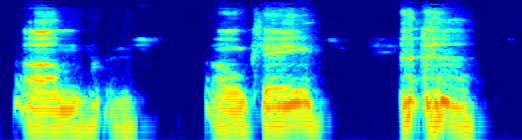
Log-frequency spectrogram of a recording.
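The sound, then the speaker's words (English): A person clears their throat three times, each a short, voiced, rasping burst separated by brief pauses, as in a habit of frequent throat clearing from built-up mucus. “clearing the throat like that all the time, accumulating mucus”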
